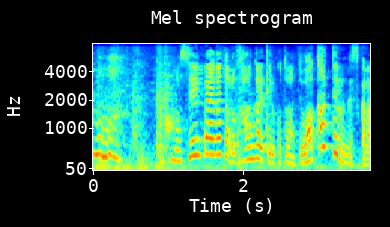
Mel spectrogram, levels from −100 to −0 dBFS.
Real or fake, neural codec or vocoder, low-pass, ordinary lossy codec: real; none; none; none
